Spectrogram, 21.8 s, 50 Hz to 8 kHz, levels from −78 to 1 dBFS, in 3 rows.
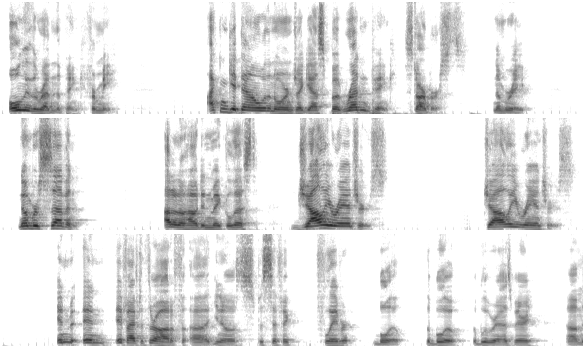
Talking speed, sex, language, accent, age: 165 wpm, male, English, American, 30-49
